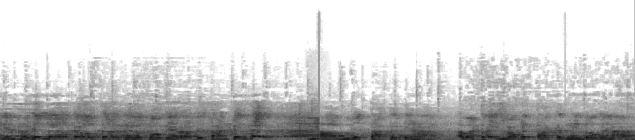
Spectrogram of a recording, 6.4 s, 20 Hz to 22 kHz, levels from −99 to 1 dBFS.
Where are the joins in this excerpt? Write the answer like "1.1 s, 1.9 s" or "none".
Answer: 3.2 s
